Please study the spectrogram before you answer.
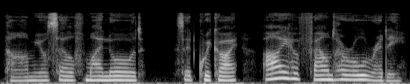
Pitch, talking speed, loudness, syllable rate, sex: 200 Hz, 160 wpm, -16 LUFS, 4.3 syllables/s, female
